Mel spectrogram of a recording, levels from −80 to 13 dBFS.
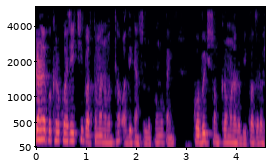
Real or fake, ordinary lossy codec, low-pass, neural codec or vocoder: real; none; 5.4 kHz; none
